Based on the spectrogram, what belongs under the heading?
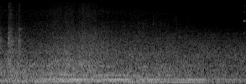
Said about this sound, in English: I took the bus.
